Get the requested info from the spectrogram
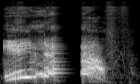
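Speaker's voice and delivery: very high, loud yell; shouting at dog. Real, not acted. Owner to his barking dog, high-pitched shout. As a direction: shriek the command at a barking dog.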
